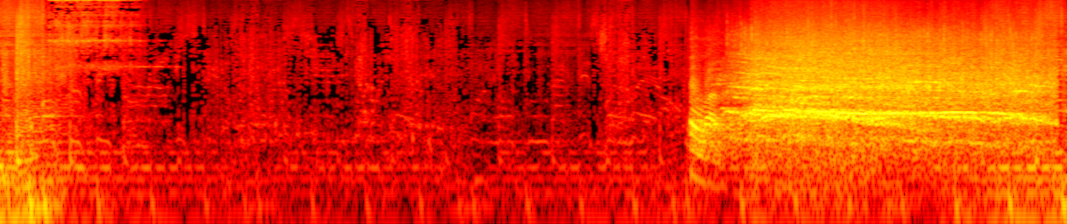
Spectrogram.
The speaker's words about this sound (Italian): sentiamo l'esultanza, questo, sentiamo l'esultanza dell'aula. Sentiamo l'esultanza dell'aula.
